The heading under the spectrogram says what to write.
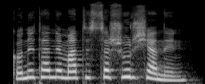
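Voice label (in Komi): Komi, кӧні тані матысса шырсянін, female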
